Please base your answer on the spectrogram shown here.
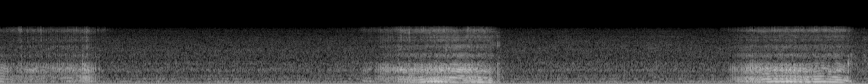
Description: This explains why I have to wear ear plugs when my nephew sleeps over.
